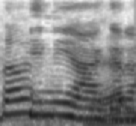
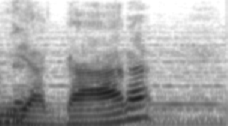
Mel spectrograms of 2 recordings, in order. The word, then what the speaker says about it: Niagara: tipo de uva a Niagara que alguns pronunciam niagra mas a Niagara e tinha a Niagara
